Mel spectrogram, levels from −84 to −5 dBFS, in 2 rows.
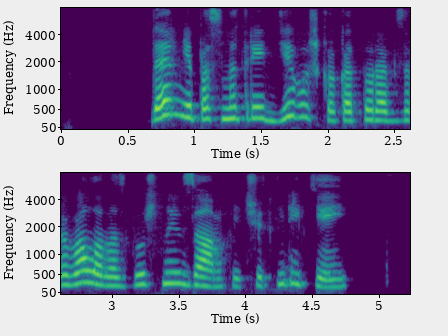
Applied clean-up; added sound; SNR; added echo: neural mask model DeepFilterNet 3.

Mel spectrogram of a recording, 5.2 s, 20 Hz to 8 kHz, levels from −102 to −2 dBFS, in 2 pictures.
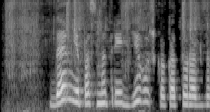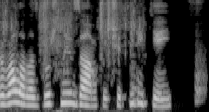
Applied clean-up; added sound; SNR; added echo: classical method spectral subtraction.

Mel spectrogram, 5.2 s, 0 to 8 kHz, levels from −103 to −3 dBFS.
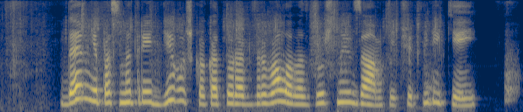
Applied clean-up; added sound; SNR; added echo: neural mask model RNNoise.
